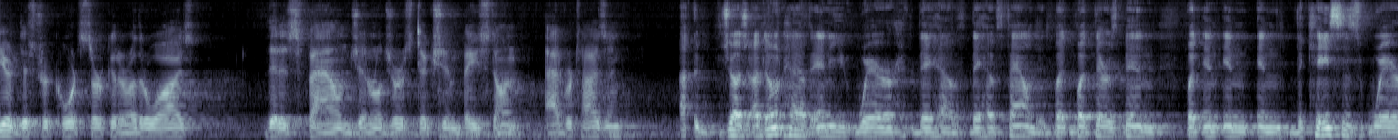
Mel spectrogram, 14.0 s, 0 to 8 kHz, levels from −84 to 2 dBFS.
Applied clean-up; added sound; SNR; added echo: neural separator model SepFormer DNS4.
